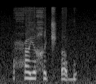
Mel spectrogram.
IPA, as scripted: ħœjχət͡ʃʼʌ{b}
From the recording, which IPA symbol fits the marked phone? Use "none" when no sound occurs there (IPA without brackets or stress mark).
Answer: b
